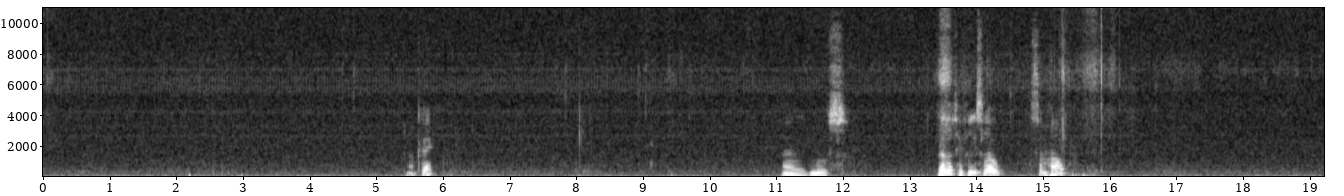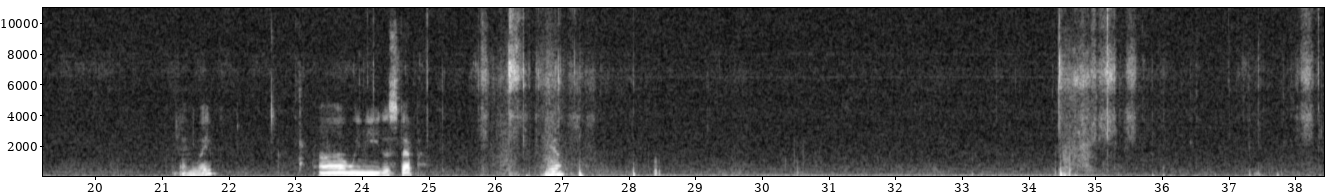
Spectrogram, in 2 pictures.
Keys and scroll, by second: 26.4 3, 35.8 r.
